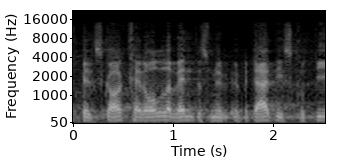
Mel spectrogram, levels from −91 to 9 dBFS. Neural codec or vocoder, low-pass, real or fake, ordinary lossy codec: none; 14.4 kHz; real; none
